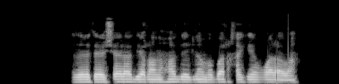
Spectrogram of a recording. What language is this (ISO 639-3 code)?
pus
